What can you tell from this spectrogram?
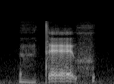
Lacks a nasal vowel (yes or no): yes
